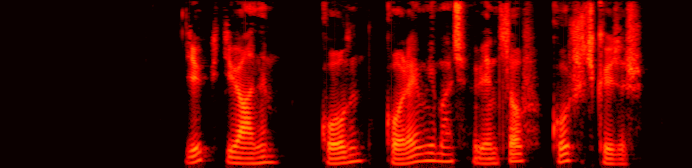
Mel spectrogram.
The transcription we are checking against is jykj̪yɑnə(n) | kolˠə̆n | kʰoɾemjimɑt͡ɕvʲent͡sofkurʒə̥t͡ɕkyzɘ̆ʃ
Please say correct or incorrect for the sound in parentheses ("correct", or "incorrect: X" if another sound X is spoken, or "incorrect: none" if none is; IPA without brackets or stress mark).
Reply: incorrect: m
